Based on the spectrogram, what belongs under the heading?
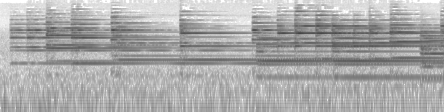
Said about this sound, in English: Mixing church bells and hip-hop might sound crazy or gimmicky, but it's kind of a throwback to the old days of bells and bell ringers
